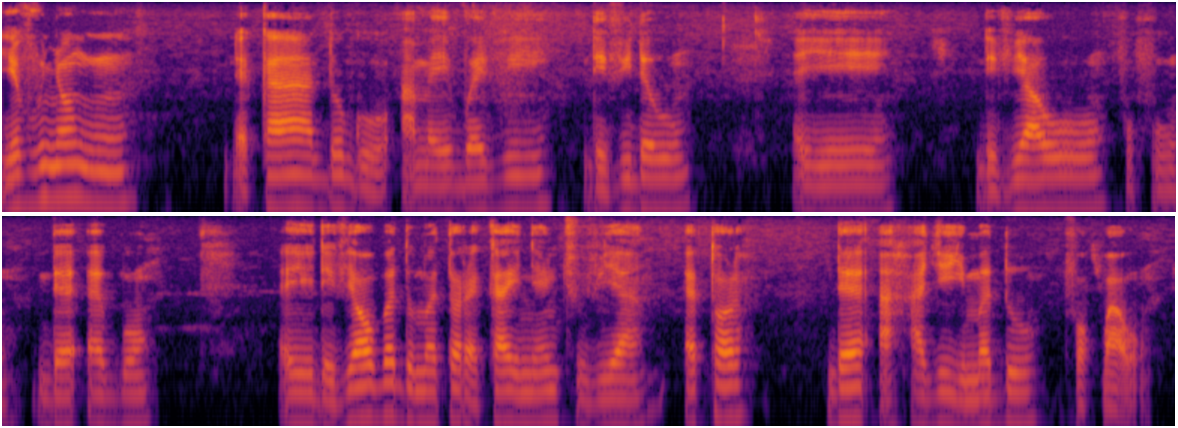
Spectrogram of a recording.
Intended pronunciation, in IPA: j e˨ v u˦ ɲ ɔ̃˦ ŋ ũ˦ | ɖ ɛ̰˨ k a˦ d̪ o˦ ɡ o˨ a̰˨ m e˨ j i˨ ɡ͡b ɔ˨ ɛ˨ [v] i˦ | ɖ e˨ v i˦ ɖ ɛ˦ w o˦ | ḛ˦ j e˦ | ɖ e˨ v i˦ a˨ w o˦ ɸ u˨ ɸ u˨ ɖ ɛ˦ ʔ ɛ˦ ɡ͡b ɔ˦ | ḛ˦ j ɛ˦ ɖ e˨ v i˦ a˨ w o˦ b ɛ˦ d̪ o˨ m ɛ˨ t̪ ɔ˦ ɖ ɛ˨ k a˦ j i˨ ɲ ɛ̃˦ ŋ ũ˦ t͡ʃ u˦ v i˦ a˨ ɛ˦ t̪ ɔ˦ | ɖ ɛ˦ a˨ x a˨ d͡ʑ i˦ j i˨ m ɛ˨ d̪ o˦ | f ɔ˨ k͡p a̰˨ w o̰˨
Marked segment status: correct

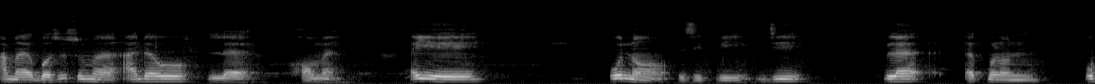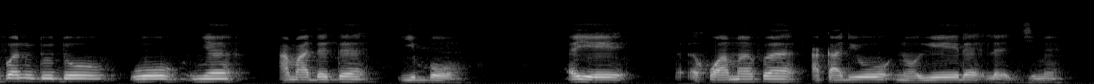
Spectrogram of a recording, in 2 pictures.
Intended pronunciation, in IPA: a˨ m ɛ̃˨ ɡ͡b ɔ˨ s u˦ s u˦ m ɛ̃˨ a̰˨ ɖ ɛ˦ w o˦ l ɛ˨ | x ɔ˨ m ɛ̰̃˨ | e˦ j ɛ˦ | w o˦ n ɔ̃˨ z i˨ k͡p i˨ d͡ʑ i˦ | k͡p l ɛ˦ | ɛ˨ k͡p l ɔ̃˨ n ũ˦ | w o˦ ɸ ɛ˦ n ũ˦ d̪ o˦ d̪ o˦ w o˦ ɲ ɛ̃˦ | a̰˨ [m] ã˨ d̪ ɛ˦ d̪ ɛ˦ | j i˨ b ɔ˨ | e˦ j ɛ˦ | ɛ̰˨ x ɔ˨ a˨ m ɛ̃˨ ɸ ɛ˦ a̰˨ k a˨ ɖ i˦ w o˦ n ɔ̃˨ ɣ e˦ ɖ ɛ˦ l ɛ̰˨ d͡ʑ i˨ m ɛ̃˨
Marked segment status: correct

